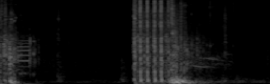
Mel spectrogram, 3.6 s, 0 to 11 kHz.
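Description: Krig 6 assault rifle fire in Warzone: a lone shot and a few faint clicks, then a loud, rapid automatic burst of about nine shots that tails off into echoing decay.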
